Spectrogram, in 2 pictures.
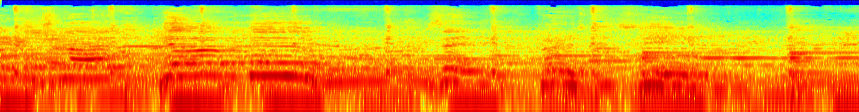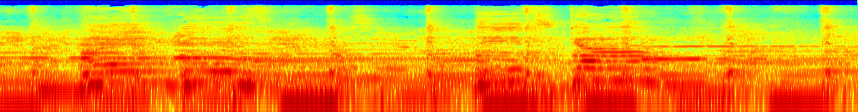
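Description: Live bluegrass band playing, with banjo, acoustic guitar and mandolin over a steady low beat and a man singing. The sound is captured through a phone's microphone.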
